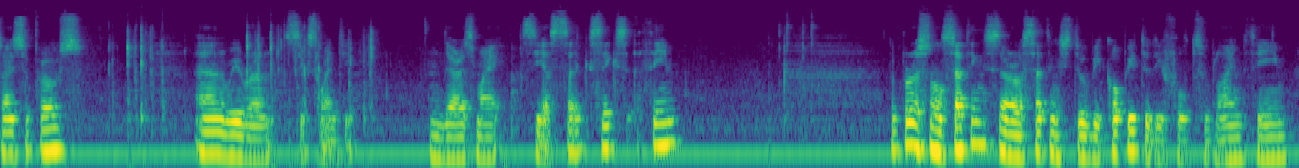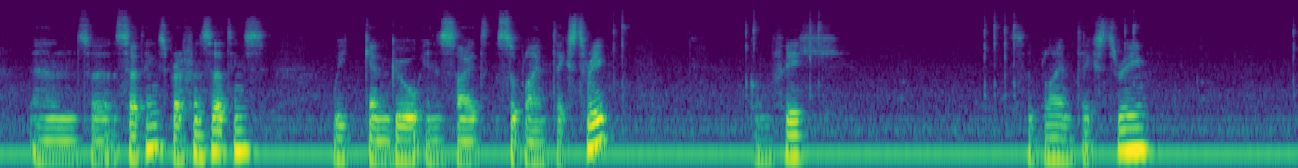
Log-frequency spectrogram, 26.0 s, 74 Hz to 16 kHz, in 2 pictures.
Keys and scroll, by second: 1.4-3.4 typing, 3.6 Return.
